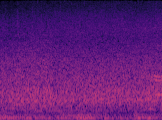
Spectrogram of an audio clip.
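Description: Rain falling steadily, a constant even hiss with no distinct drops or other events.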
